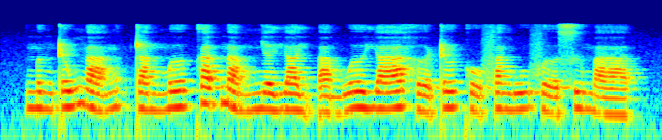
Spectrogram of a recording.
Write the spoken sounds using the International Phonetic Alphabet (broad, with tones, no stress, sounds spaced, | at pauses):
n ə˨˩ ŋ ʈ ə˧˥ w ŋ a˨˩˦ ŋ | ʈ a˨˩ n m əː˧˥ k a˦˥ t̚ n a˨˩˨ m ɲ ɛ˨˩ j a˨˩ j ʔ a˨˩˨ m w əː˧ j aː˧˥ h əː˨˩˨ ʈ əː˧˥ k o˨˩˨ f a˧ ŋ w u˧ f əː˨˩˦ s ɨ˧ m aː˨˩ t̚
